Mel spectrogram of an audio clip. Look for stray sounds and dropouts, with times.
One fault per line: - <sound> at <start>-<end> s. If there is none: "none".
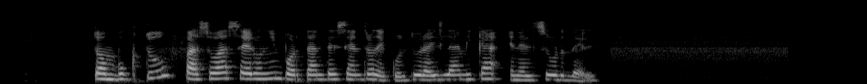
none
